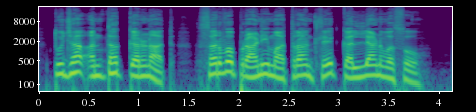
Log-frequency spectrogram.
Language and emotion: Marathi, neutral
